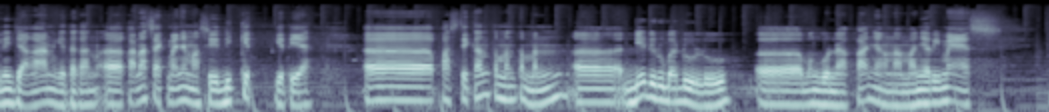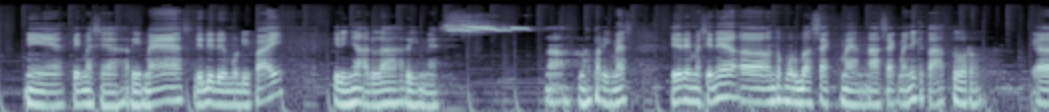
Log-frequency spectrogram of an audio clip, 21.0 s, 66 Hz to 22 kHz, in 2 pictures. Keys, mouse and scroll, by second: 3.8-4.8 drag, 5.3 drag, 5.9 click, 6.8-8.9 scroll up 1, 9.6-11.1 drag, 11.9 click, 13.6-15.8 drag, 17.3-19.2 middle drag.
